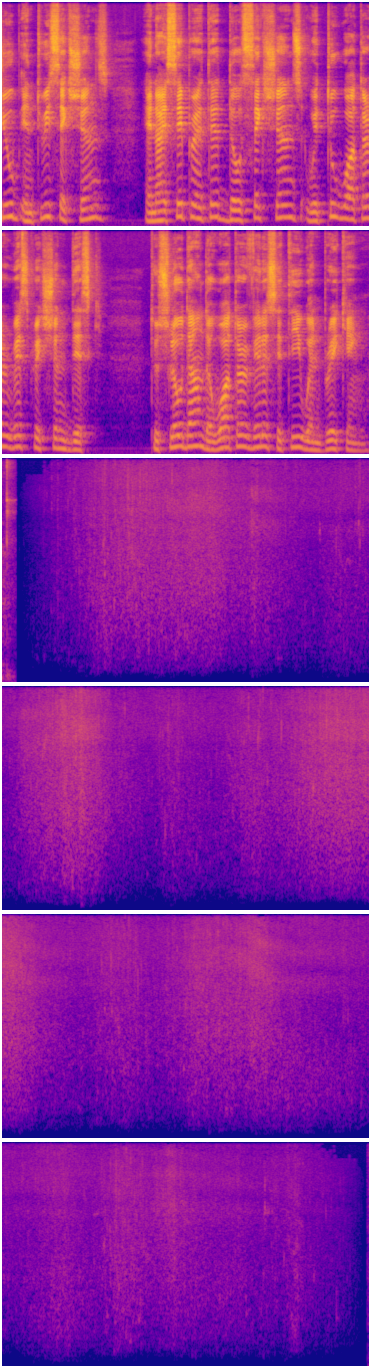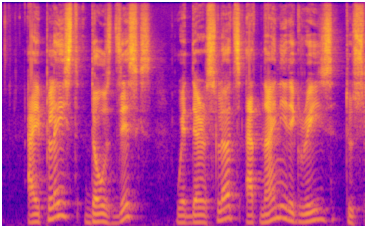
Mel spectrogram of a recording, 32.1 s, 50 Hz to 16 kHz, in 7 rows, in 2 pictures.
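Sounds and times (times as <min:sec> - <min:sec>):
water sloshing: 0:09.6 - 0:27.8.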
